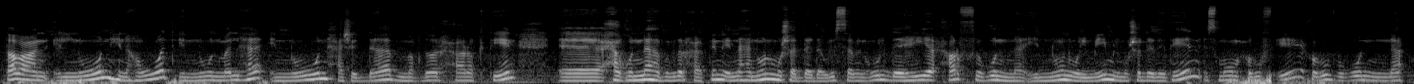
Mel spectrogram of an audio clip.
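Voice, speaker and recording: A woman with an Egyptian accent teaching tajweed, chanting verses slowly and melodically, then explaining quickly and repeating sounds to correct them. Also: on the low side, a little mellow, slight background noise. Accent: Egyptian Arabic. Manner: drawn-out melodic recitation between quick explanations. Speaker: Quran recitation teacher. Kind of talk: tajweed lesson with slow recitation.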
